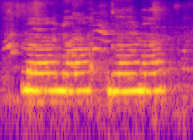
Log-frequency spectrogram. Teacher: इन्हें नासिक वर्ण भी कहते हैं, मतलब नाक से अधिक बोले जाते हैं।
